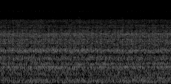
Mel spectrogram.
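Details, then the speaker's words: Brand-new Dr. Infrared heater, first setup: constant raspy ratcheting grind with hiss behind it, far louder than expected; gear noise or something caught in fan suspected, owner thinks unit defective. "I don't know if that's gear noise or something caught in a fan or what, but that is not what I expect for a device that's supposed to be whisper quiet. So I'm thinking it's defective."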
